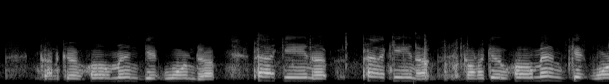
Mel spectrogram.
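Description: A voice talking in quick, unbroken phrases, thin and narrow-band like audio over a radio; no words can be made out.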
